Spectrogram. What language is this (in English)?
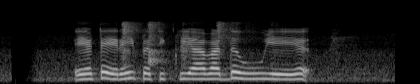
Sinhala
